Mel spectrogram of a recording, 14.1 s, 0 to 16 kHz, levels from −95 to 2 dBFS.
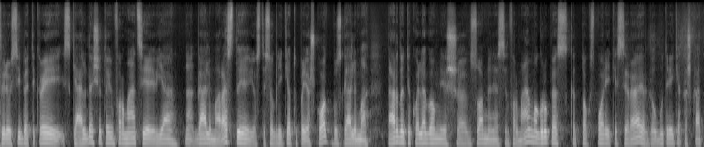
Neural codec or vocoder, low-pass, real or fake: autoencoder, 48 kHz, 32 numbers a frame, DAC-VAE, trained on Japanese speech; 14.4 kHz; fake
